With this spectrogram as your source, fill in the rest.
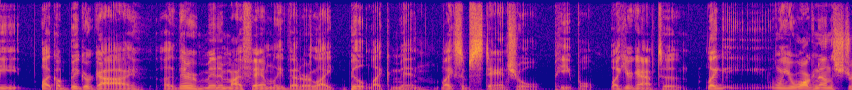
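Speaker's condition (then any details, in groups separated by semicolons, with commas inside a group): No condition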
